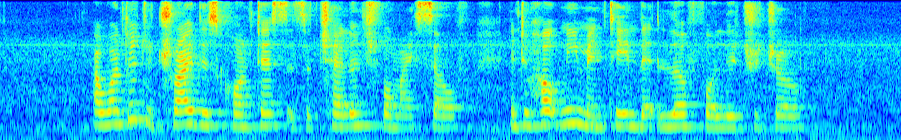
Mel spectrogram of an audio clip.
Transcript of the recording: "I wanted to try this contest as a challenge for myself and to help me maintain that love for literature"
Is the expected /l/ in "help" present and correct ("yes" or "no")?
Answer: yes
